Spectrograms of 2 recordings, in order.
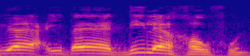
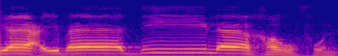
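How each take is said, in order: First: The word ends without a long ee vowel. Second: The word ends with a long ee vowel. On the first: "والحذف عن شاكر دلا" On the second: "يقولوا يا عبادي وصلا ووقفا"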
